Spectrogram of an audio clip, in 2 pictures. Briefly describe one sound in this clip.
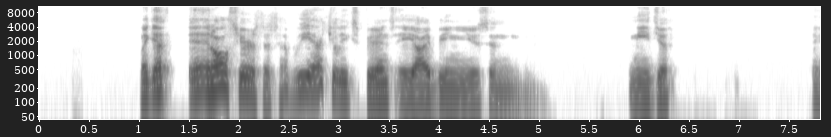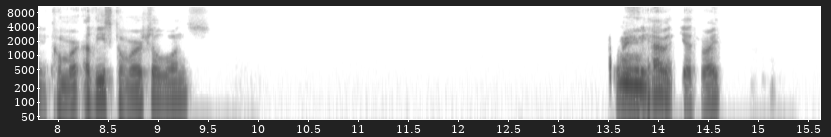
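A man speaks calmly through an online call, in short bursts with pauses.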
